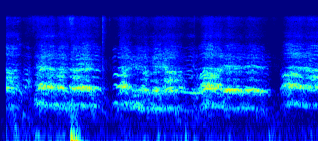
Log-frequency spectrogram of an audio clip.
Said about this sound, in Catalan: El Barça li ha donat un bany de realitat al Madrid, que va ser una humiliació al Bernabéu, sí. I aquests eren els crits dels jugadors celebrant-ho al vestuari.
